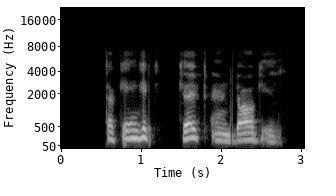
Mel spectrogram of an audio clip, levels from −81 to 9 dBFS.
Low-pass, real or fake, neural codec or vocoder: 7.2 kHz; fake; codec, 16 kHz, 2 kbps, FreqCodec, larger model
